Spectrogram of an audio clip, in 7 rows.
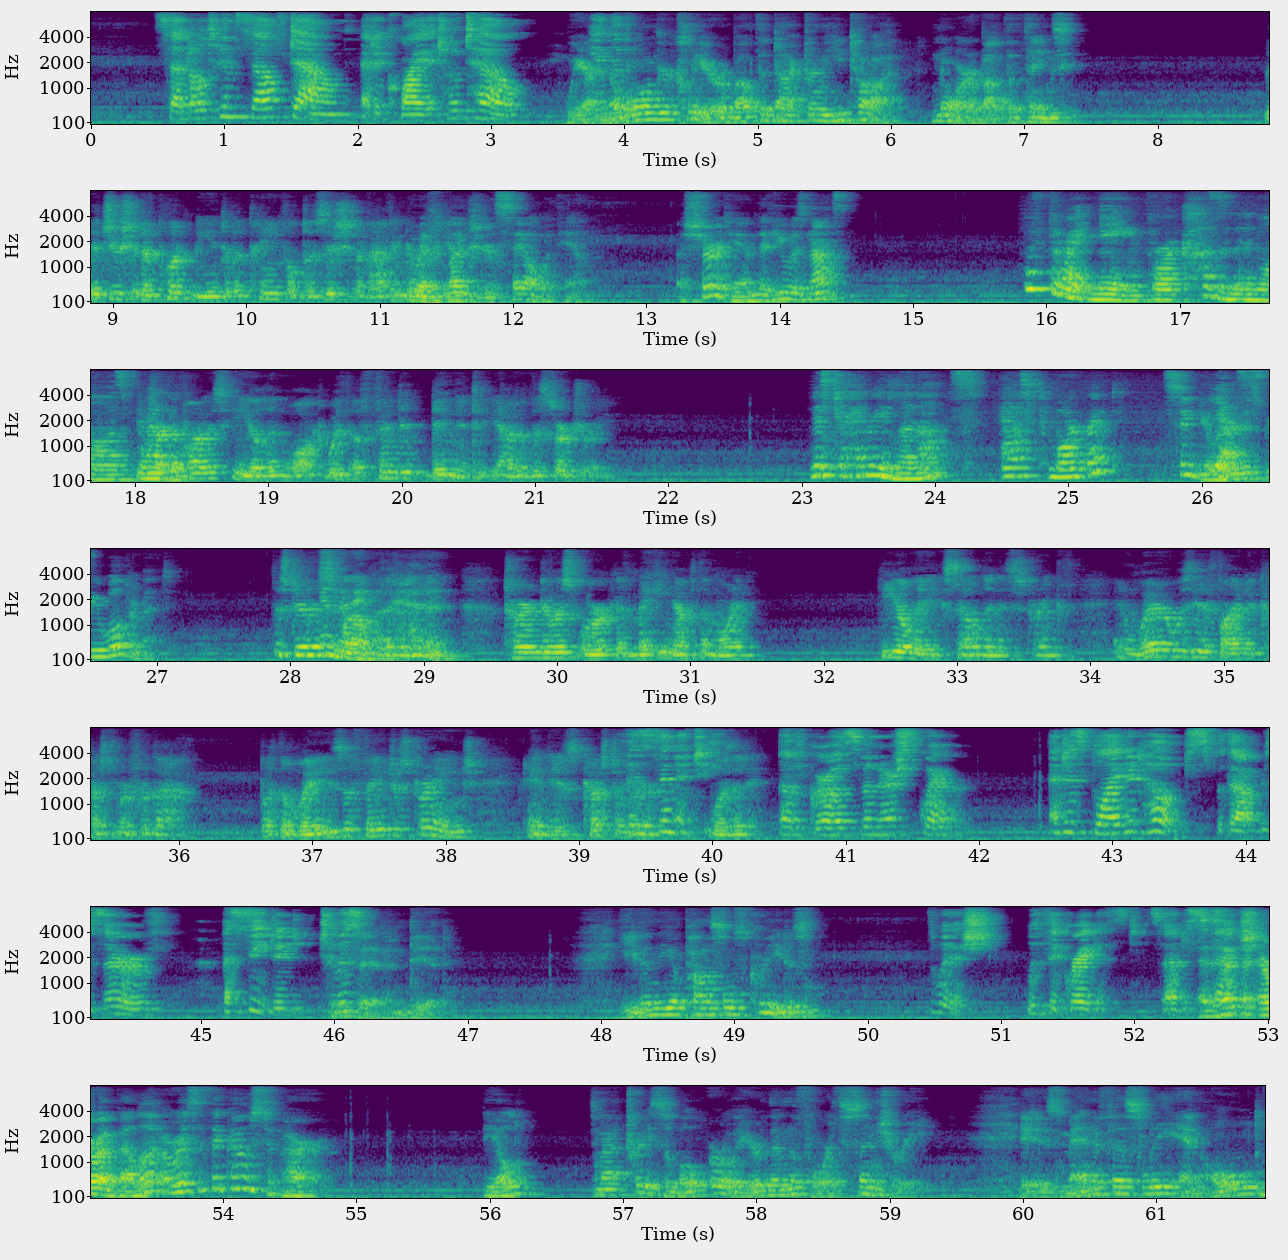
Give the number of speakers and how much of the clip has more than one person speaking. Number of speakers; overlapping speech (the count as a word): five, about 10%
